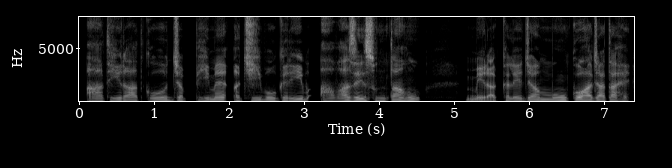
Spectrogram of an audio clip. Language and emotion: Hindi, fearful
